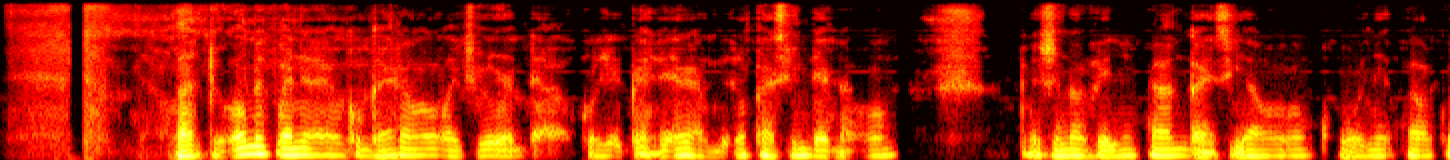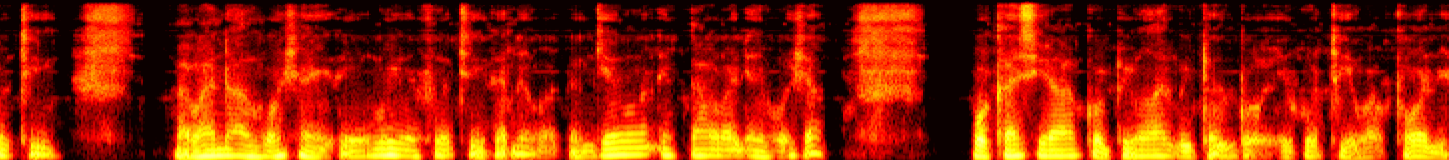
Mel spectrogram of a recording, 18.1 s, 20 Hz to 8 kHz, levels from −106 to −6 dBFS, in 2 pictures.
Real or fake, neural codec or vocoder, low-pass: fake; codec, 16 kHz, 2 kbps, FunCodec, trained on LibriTTS, 25 frames a second; 7.2 kHz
